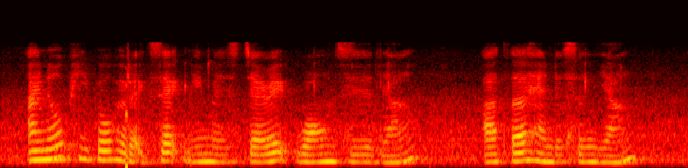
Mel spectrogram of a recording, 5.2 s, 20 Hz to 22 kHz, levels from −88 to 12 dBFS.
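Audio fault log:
0.92–0.97 s, damaged data in a compressed stream: a brief glitch of about 50 ms breaks into the speech. Corrupted bytes in the encoded stream made the decoder misread those frames and lose sync until it found the next valid frame header.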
